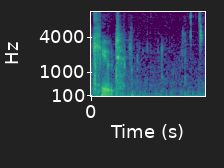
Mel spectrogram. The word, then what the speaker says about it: Qt: working with cute and he also pronounced it cute all right okay so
